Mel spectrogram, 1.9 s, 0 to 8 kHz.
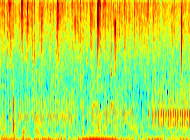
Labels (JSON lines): {"label": "biophony, croak", "recorder": "SoundTrap 500"}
